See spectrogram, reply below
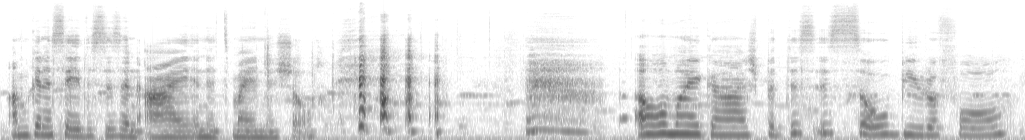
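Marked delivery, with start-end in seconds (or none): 2.4-4.7 high, helpless giggling; long delighted cackle; big laugh. Real, not acted. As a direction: burst out laughing. Laughing at her own initial remark.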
